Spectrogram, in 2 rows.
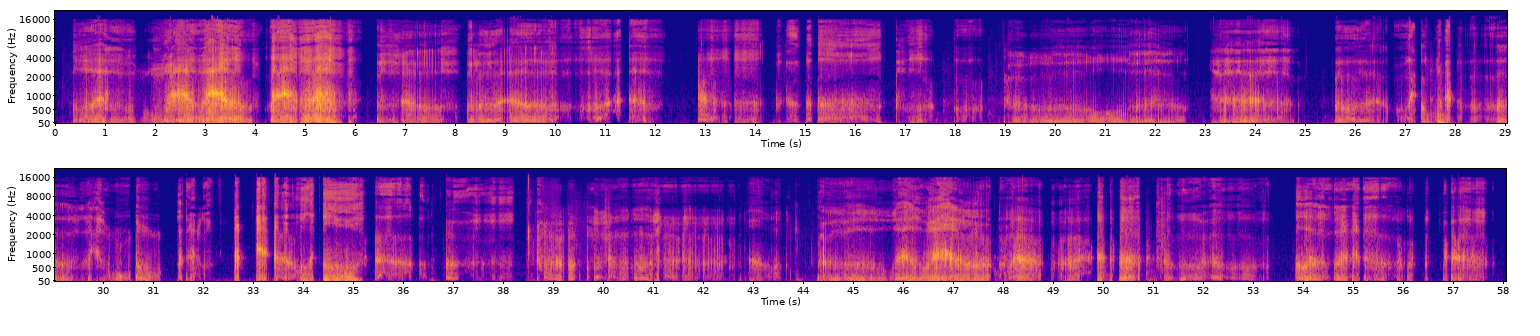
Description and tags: A creepy zombie voice for all your post apocalyptic creations!
Also sounds a bit like Gollum at times ;)
recorded with a Røde NTG-1 mic and a Tascam DR40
